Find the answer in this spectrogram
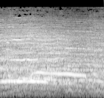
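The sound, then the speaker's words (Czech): A crowd of children in an evening audience shouting and screaming loudly all at once on request, a dense, high-pitched sustained roar of voices that holds steady for about two seconds, dipping slightly at the end. “Pořádně nahlas zakřičte všechny děti tady dneska večer.”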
